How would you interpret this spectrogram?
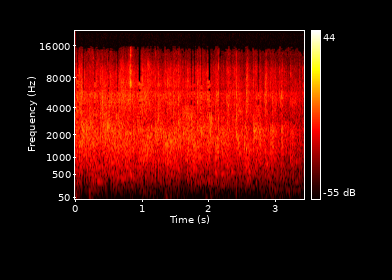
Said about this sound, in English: Thank you. Clap your hands for the vessel, for the potter.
